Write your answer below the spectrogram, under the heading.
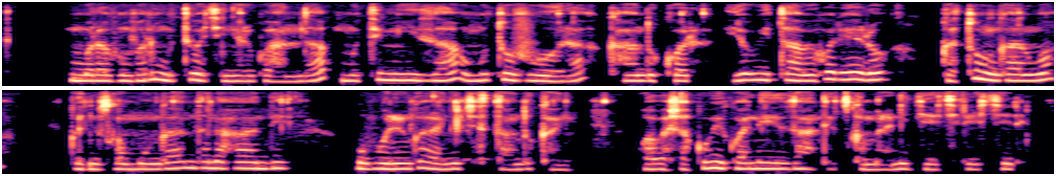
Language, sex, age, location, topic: Kinyarwanda, female, 18-24, Kigali, health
